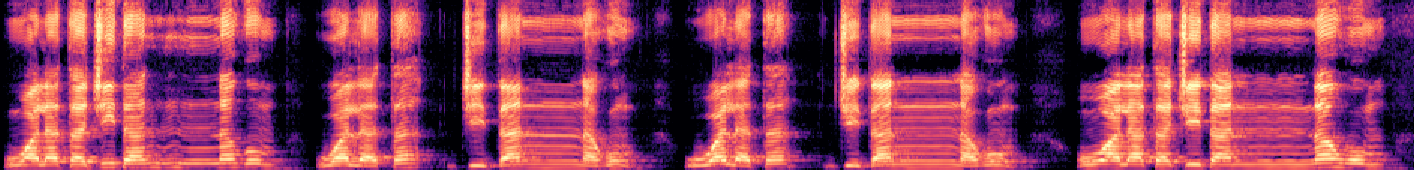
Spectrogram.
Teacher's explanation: دال کو نون کے ساتھ ملائیں گے اور غنہ بھی کریں گے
